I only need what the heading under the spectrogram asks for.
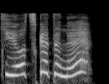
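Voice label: operation begin, Japanese; GF Alarm; HK45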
